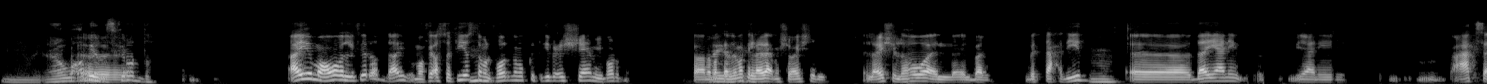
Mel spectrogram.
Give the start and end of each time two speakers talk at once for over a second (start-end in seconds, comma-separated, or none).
none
